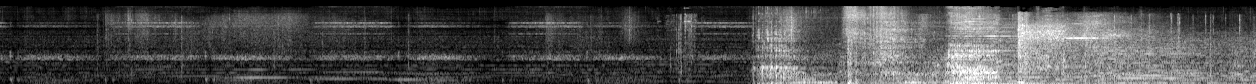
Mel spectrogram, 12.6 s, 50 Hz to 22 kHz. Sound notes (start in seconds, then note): 7.5 growl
